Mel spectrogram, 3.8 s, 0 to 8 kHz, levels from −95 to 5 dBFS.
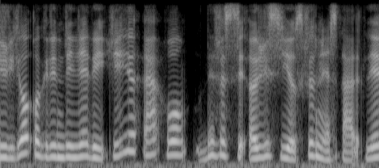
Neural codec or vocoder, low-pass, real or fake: autoencoder, 22.05 kHz, a latent of 192 numbers a frame, VITS, trained on many speakers; 7.2 kHz; fake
